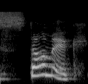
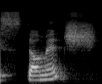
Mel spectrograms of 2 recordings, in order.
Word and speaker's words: stomach: can help yeah and stomach is one of those strange words because usually the CH makes the sh sounds it it should be stomach but it's not we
